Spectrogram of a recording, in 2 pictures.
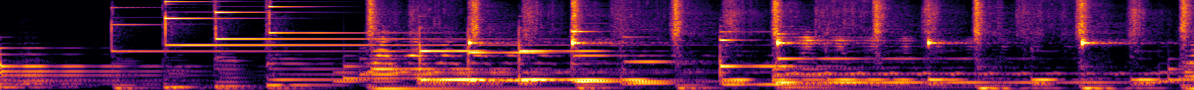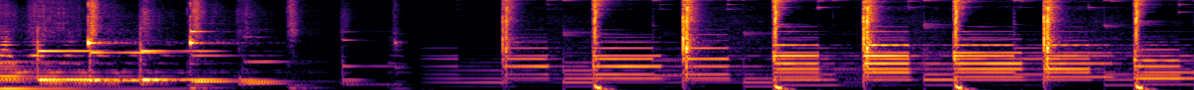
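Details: Cheerful glockenspiel and marimba tune over a bouncy bass line, with a brief pause near eight seconds before sparse mallet notes resume, no animal voice present.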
